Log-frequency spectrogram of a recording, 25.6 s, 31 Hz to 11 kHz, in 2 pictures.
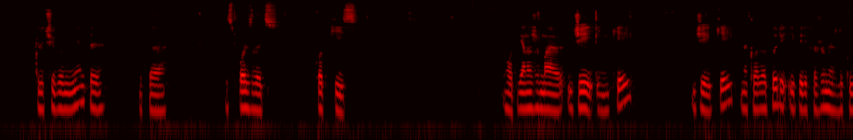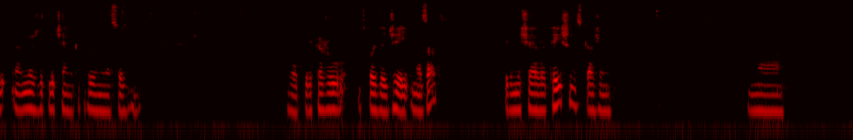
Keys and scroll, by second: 5.4-8.6 typing, 9.8-19.8 typing.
